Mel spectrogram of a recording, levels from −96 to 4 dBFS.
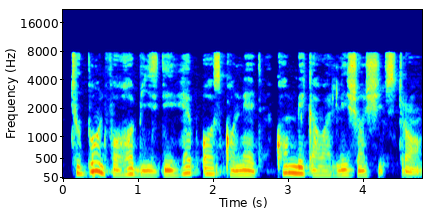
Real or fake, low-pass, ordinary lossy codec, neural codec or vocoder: real; none; none; none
